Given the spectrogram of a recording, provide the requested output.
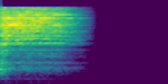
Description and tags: By Roy Weterings
I used this for making Early Frenchcore tracks in Ableton Live.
